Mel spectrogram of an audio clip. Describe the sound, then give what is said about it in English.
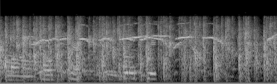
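An audience claps for a volunteer being honored by the Montana Healthcare Association, a busy patter of clapping with voices mixed in throughout. “Yeah, I just thought we'd get a little applause going for her there.”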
